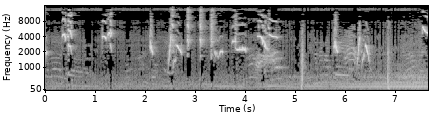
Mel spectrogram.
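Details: Oriental magpie-robin (kacer) lure song for provoking other birds: scattered sharp whistles, downslurred notes and harsh clicks over a steady low hum.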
